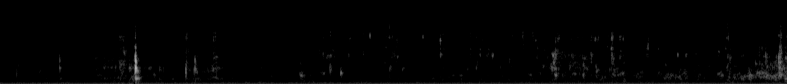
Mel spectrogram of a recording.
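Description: Light handling noises of fishing line and tackle: scattered small clicks and rustles, with one sharp click a little over a second in, over faint trickling of shallow water among rocks.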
